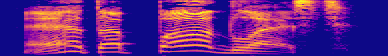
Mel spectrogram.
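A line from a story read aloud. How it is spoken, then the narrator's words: Shouting over crowd. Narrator (Russian): крикнул стервятник, перекрывая возбужденный гул голосов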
